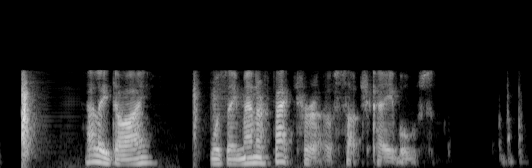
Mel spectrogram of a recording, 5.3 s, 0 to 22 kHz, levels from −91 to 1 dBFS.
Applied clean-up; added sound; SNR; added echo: neural mask model RNNoise.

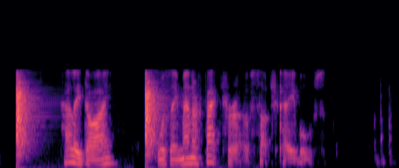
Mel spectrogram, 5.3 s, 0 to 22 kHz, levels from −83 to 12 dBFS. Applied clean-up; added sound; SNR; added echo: none; Clapping; -4 dB; none.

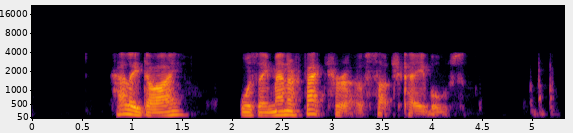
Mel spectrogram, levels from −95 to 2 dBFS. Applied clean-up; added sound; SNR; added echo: none; none; none; none.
